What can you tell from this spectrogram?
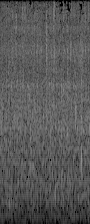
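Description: A gently flowing river stream in a forest babbles steadily and softly, a continuous watery trickle with no voices or other sounds.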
